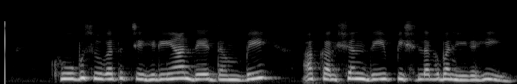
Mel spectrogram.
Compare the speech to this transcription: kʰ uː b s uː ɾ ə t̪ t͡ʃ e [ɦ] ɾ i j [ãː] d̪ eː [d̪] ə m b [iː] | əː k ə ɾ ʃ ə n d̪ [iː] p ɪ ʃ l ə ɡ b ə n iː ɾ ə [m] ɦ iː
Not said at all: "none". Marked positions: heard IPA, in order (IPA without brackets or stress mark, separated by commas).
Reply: ɦ, ãː, d̪, iː, iː, none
